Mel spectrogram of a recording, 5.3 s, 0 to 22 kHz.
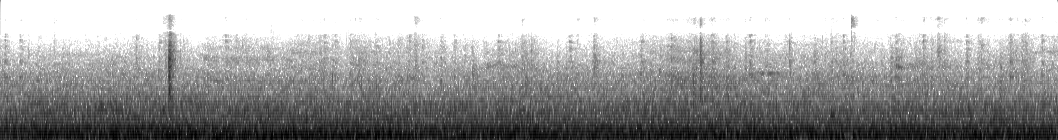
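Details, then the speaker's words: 2020 Chevy Blazer on a road test after front strut replacement (ball joint had failed at 30,000 miles): steady road and tyre rumble at speed, no front-end clunks, only a possible slight backing-plate rub on rotor; suspension sounds quiet. "it sounds so much better couple nice big bumps there is that tires or is that the backing plate it's hard to [Music] tell it sounds good sounds brand new again"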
